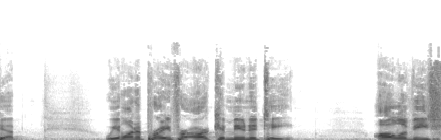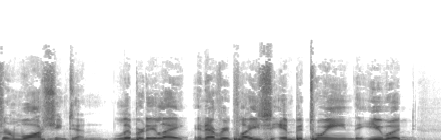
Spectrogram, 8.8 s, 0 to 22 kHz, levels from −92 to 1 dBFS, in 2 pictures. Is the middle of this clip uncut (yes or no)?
no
